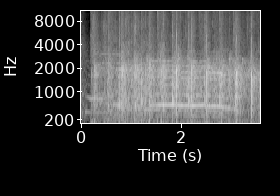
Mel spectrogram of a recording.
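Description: Audience applause at the close of a talk show episode on doulas and pregnancy, a dense steady patter of many clapping hands running throughout at close range.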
